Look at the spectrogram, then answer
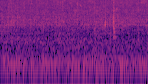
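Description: Salted potatoes frying in a pan, a steady close sizzle with a few small crackles and pops, continuous and unvoiced.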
